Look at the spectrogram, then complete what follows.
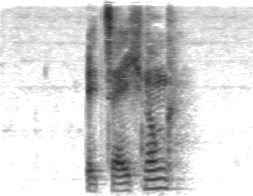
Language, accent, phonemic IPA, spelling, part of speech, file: German, Austria, /bəˈtsaɪ̯çnʊŋ/, Bezeichnung, noun, De-at-Bezeichnung.ogg
- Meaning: 1. designation, denomination, name, term 2. denotation, representation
